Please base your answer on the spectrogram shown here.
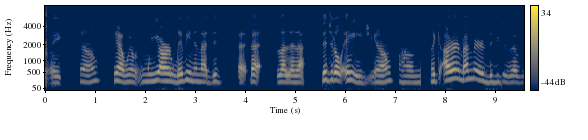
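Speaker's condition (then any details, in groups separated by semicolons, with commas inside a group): Cerebral palsy, spastic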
